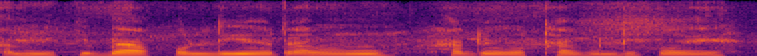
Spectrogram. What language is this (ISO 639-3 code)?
asm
